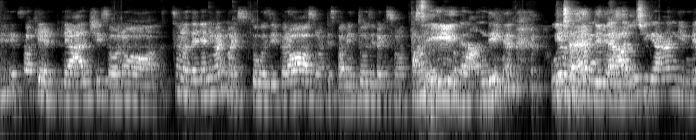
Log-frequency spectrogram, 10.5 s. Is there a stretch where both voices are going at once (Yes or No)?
Yes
